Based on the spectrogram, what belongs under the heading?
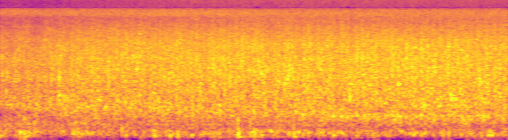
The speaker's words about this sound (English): Now, if you've gone through that tunnel of love, you come out to this little pretty area here with a little waterfall.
